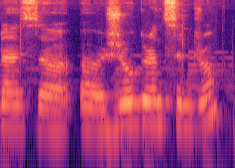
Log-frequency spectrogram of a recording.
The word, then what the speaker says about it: Sjögren: going to study what is called as uh jogarin syndrome it's pronounced as jogren okay and we'll study the clinical presentation what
